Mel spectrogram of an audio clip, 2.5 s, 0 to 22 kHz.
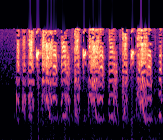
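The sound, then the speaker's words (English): A zebra finch sings its song of repeated motifs, each made of several syllables: a rapid, bright run of buzzy chirps and tweets that comes through loud and alone. “I will play for you a normal song from a zebrafinch recorded on July 25th at 1:54 in the afternoon. Zebrafinch songs are a series of repeated motifs, with each motif consisting of several syllables.”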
